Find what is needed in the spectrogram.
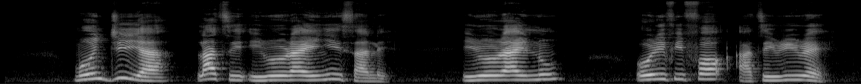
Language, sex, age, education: Yoruba, female, 30-45, tertiary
